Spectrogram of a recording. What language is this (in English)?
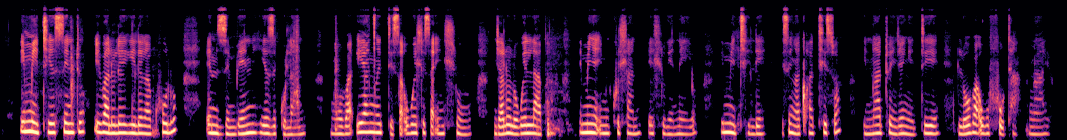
North Ndebele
